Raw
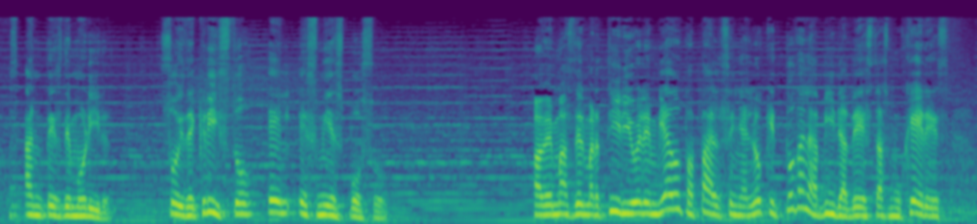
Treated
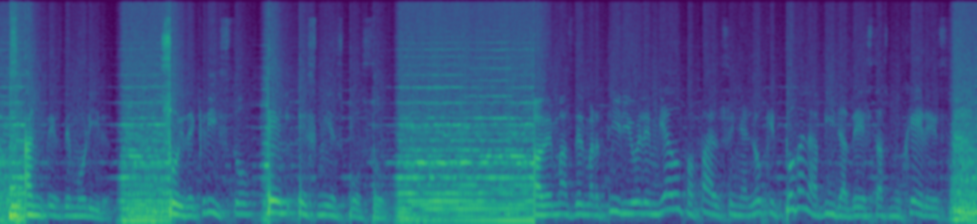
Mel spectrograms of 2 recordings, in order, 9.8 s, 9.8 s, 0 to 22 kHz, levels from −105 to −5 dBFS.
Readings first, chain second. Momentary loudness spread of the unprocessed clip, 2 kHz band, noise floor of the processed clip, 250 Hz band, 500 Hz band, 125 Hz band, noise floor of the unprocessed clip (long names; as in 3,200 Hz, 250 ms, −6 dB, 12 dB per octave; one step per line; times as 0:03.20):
7 LU, −14.5 dB, −56 dBFS, −16.5 dB, −16.5 dB, −15.5 dB, −46 dBFS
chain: floating-point word with a short mantissa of 2 bits
gate with flip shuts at −26 dBFS, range −35 dB
level that may fall only so fast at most 90 dB per second
level +9 dB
